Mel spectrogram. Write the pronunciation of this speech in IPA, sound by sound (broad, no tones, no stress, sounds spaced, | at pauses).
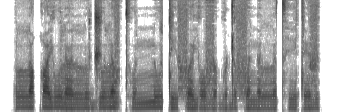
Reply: lː o qʷ i j u l œ lː u d͡ʒ u l ə v t̪ʰ u nː u t i f ə j o v œ ɡʷ ə ɖ ə f ə n ə lː ə t̪ʰ i t e v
